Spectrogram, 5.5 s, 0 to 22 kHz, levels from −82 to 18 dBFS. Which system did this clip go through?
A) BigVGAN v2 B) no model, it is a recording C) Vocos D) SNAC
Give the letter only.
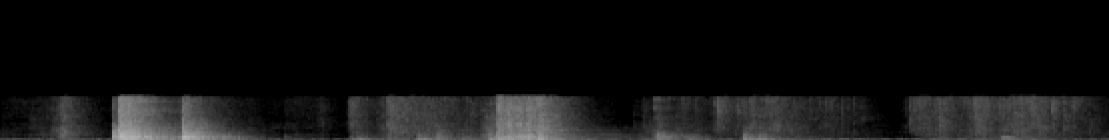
A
